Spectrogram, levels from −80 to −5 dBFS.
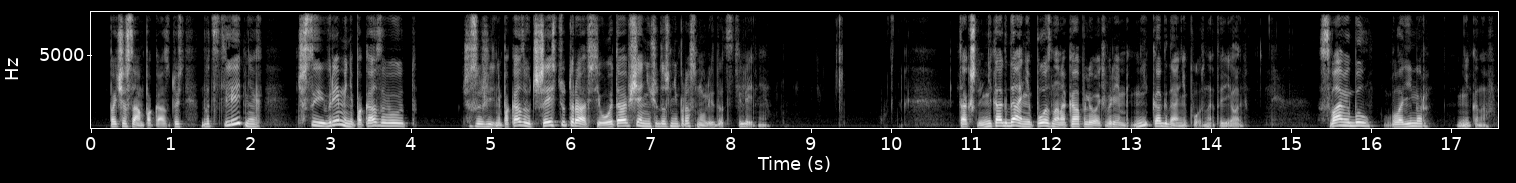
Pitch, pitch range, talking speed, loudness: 185 Hz, 160-215 Hz, 135 wpm, -19 LUFS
